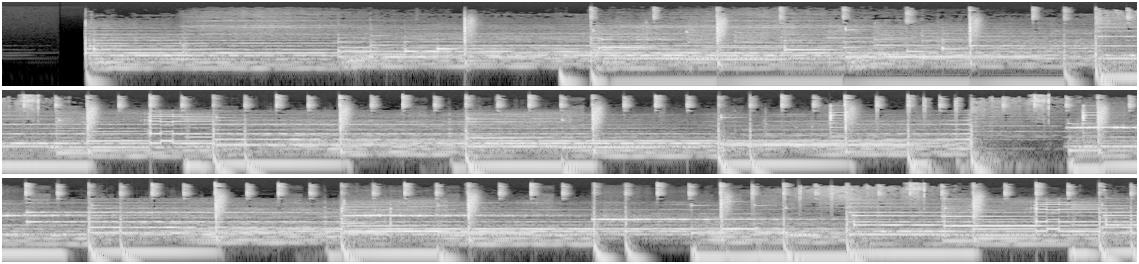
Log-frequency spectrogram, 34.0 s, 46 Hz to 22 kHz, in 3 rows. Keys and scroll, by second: 6.2 j, 8.3 space, 10.0 Delete, 12.6 v, 19.1-22.2 typing, 23.5 space, 29.8 Delete, 30.2-31.8 typing, 31.9 Return, 32.5 Return, 33.2-34.0 typing.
